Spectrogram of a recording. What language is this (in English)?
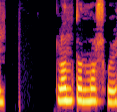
Icelandic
